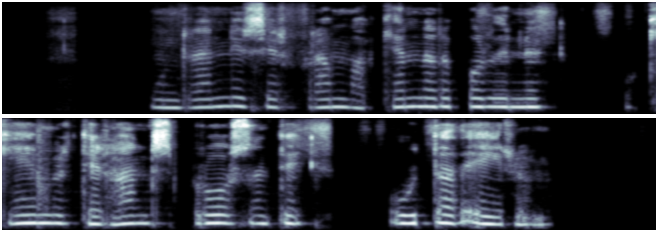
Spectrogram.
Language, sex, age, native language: Icelandic, female, 30-39, Icelandic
